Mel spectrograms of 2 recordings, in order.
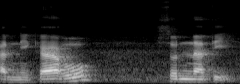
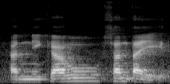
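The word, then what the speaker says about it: النكاح سنتي: gitu kan ada kata-kata annikahu sunnati nikah itu adalah sunahku jangan salah baca lepaslah baca jadi bisa bacanya annikahu santai Hai pernikahan santai ae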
